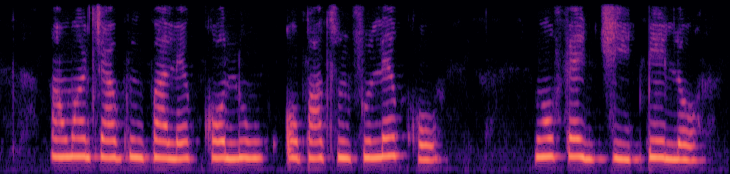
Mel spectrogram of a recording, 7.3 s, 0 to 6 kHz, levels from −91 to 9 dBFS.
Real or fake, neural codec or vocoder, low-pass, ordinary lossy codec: fake; codec, 16 kHz, 4.8 kbps, FACodec; 5.4 kHz; none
